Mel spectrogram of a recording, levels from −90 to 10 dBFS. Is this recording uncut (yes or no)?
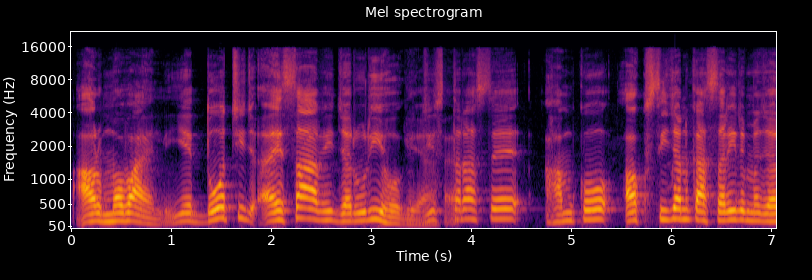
no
